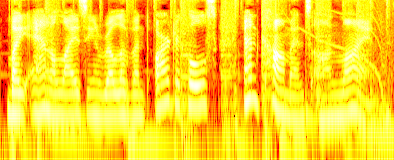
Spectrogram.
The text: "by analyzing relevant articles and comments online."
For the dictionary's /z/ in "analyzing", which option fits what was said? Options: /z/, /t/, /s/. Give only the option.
/z/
